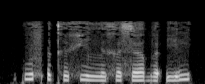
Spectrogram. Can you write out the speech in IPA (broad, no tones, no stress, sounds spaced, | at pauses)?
kʷ ə˞ f ʔ ə kʰ ɘ x i lː ɘ x œ s œ ɐ̯ b œ ʔ i n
